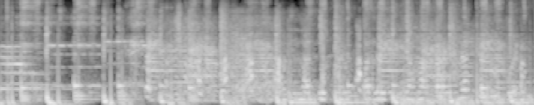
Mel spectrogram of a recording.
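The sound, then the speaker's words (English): A cat meows repeatedly at close range, its drawn-out, pitch-bending cries following one another over a busy, steady background, with no one speaking. “The perfect filler. Meow. I'm glad you heard that.”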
